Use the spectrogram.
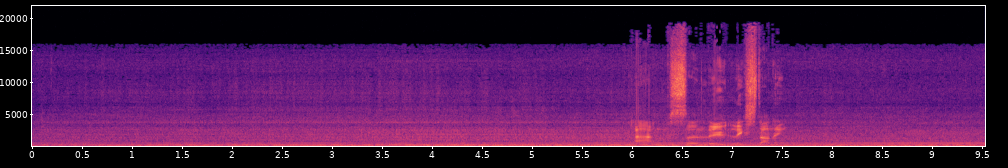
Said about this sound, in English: Welcome to Denman Island. We're on the ferry. This is a beautiful ferry crossing. It takes about 10 minutes and the water is so calm.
